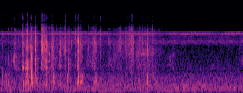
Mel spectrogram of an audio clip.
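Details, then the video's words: Close-up wild raccoon eating, with a quick burst of crisp crunching clicks packed into the first two seconds, then a few scattered soft bites before the chewing fades to quiet background. "Wild Raccoons & ASMR Chewing Sounds"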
